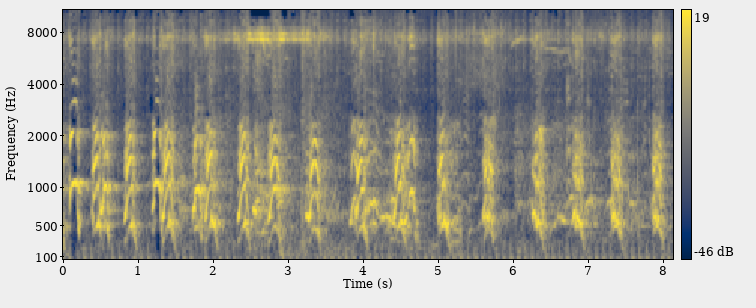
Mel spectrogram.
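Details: Husky dogs kept at a kennel, visited by bus on 25 November 2012, barking and yipping steadily, about two barks per second, several dogs calling at once.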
